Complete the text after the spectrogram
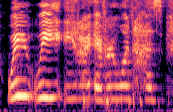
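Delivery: calm a nervous patient like the physio; the physiotherapist reassuring her patient, high and gentle; soothing physio. Retold or imitated. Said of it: "She's like".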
